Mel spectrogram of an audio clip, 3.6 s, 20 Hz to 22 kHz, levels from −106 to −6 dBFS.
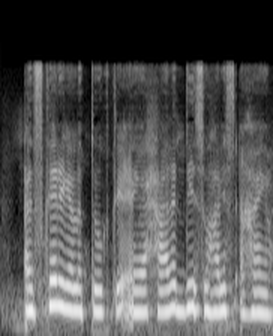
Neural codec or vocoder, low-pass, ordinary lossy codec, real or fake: codec, 24 kHz, 1 kbps, SNAC; 10.8 kHz; none; fake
